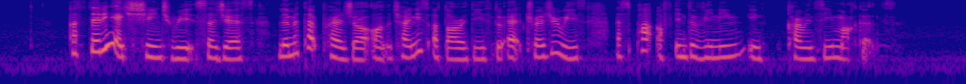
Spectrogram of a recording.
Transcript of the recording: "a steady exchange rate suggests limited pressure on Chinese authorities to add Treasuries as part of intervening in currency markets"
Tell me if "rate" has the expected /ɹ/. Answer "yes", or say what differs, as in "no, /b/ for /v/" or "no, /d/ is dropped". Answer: no, /w/ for /ɹ/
